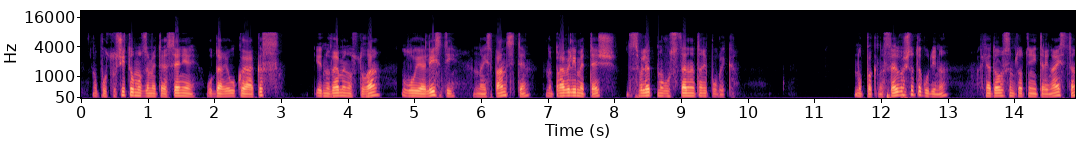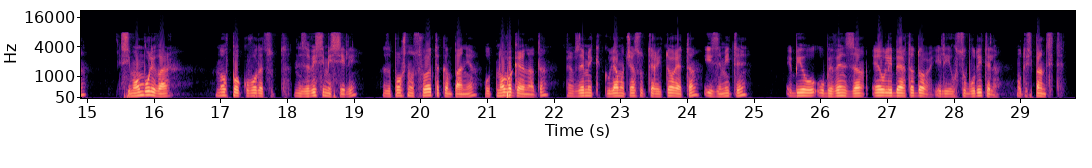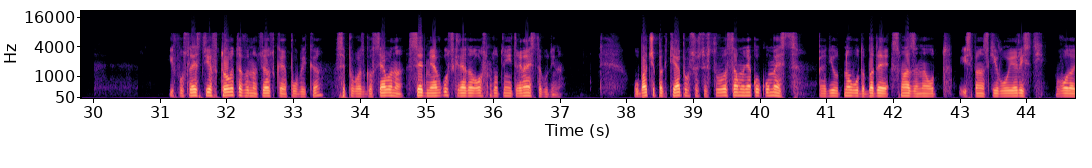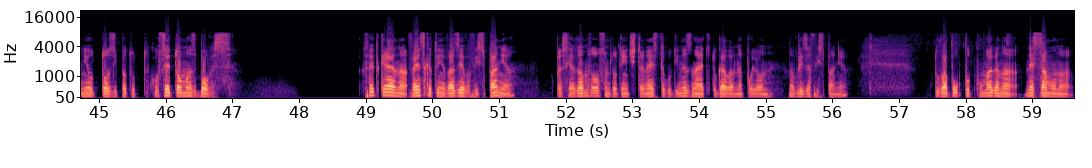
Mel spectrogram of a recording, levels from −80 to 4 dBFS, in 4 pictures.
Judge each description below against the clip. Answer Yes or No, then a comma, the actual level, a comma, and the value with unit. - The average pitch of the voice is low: Yes, low, 120 Hz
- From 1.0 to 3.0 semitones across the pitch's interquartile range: Yes, average, 2.7 semitones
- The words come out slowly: Yes, slow, 110 wpm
